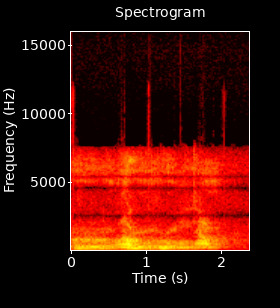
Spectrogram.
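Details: Domestic dog "talking": a moaning, growly vocalization that swells twice in rich harmonic bursts about a second apart, then fades into quiet room sound.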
